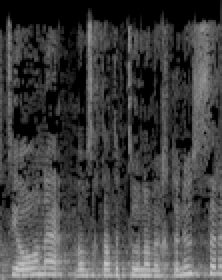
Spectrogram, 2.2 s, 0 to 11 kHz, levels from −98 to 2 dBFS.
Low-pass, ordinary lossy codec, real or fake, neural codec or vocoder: none; none; real; none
